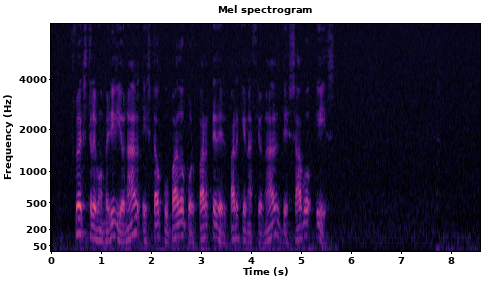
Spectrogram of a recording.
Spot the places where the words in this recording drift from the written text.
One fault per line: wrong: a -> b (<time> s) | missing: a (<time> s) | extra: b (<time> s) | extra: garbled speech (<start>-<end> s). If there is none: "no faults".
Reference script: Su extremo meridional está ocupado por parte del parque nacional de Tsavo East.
no faults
